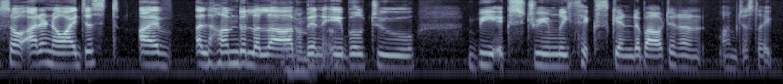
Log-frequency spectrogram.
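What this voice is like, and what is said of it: American-sounding English accent. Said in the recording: “Saudi se kahan se accent yaar, matlab America ki thori tum ho ya UK ki thori ho ... British school to phir American accent kyun”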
